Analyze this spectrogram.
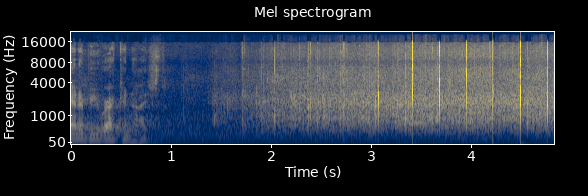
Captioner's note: applause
